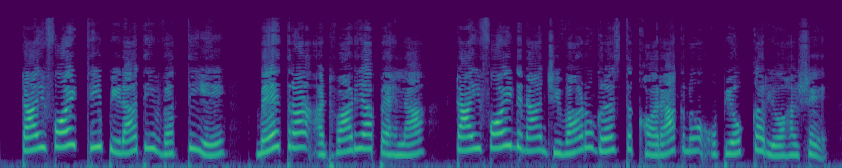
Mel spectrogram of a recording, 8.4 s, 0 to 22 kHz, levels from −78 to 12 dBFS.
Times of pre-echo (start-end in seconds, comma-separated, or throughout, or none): 3.24-3.29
